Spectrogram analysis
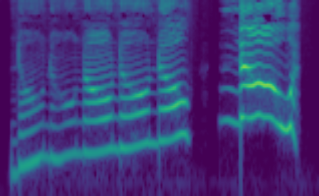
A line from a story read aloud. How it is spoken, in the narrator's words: cried out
